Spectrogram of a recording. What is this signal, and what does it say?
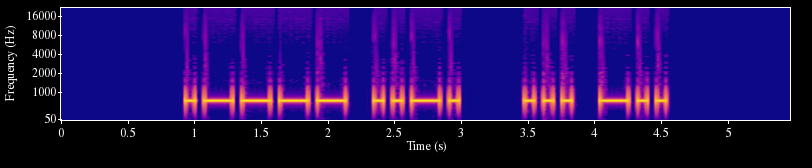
Morse code, heard as a keyed tone, about 17 wpm, 700 Hz. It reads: 1F SD
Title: Field Day Exchanges - 17wpm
